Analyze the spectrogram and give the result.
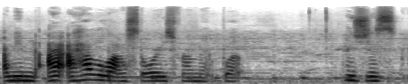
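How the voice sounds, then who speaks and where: Earnest, halting teenage girl confessing. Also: lowish voice. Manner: halting and earnest, full of restarts and fillers. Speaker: vlogger. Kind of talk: personal confessional vlog.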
